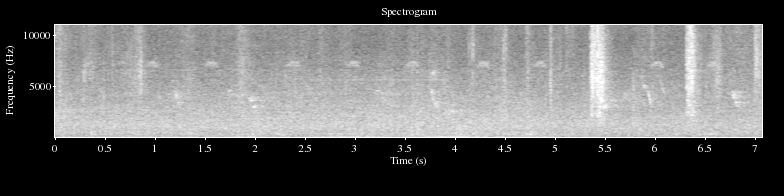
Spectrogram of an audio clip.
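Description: Faint outdoor ambience of birds: a few short high chirps and soft pigeon cooing over a low steady hum.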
